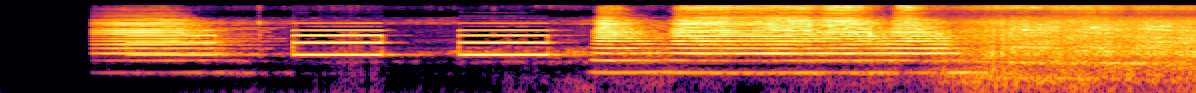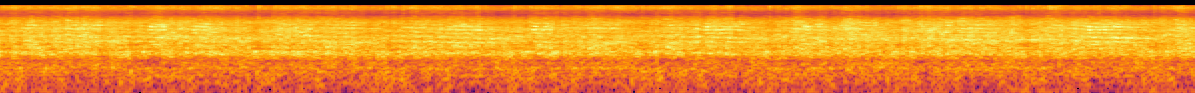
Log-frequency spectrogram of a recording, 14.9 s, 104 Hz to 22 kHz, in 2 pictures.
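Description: Indian Railways WAP-7 electric locomotive horn sounding at a level crossing: a blast of about a second, two short blasts, then one long blast. About six seconds in, the horn gives way to the steady rumble and clatter of an express train's coaches passing at high speed.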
